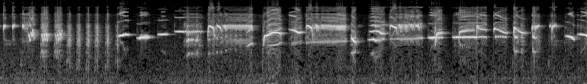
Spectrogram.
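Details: A loud, continuous brown-throated sunbird song, meant to tutor other birds: a rapid series of high ticks, then a string of shrill whistled slurs and chatter with barely a pause.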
